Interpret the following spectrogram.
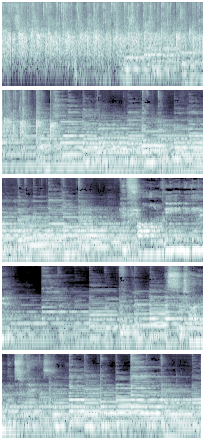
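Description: Audience applause fading over the first few seconds as a live band starts the instrumental intro of a song, with acoustic guitar and electric bass guitar playing.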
